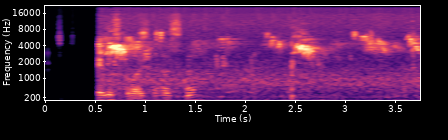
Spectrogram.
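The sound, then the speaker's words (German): Birds chirp faintly in the background of an outdoor recording for a video course, over a steady outdoor hiss and rumble, with scattered tweets rising above the background noise after a brief silence at the start. “Da haben wir im Hintergrund so ein Grundrauschen, Vögel zwitschern und ähnliches.”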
